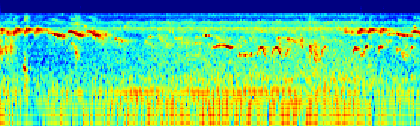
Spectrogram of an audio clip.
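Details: White-rumped shama singing in the wild, a varied run of short whistled and chirping phrases sweeping between mid and high pitch, with a steady insect drone and other bird notes behind.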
